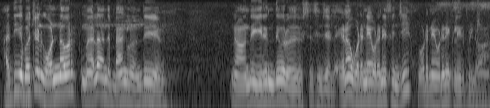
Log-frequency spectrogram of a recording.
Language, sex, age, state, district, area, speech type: Tamil, male, 60+, Tamil Nadu, Mayiladuthurai, rural, spontaneous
